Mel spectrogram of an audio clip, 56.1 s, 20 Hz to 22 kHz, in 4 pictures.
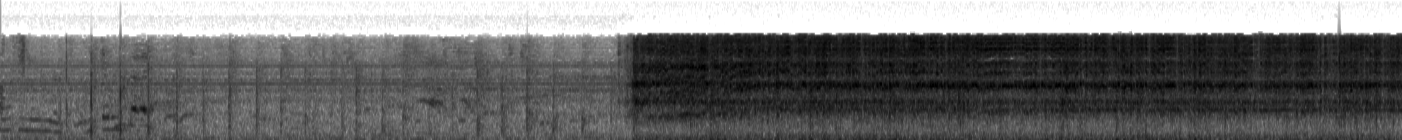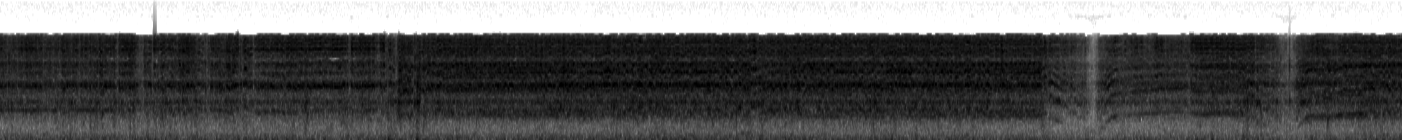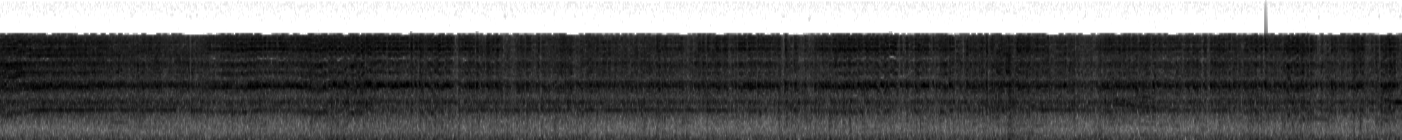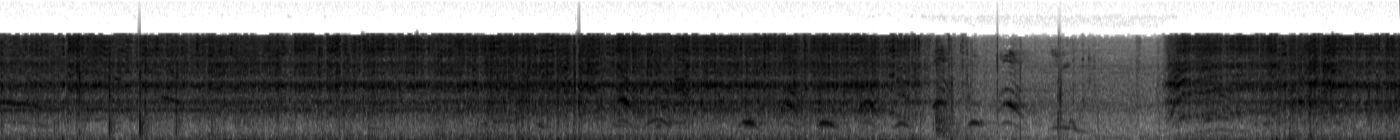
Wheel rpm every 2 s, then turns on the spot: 0, 0, 0, 130, 230, 230, 230, 230, 230, 220, 210, 210, 160, 160, 220, 230, 230, 230, 230, 230, 240, 230, 230, 230, 240, 140, 10, 200.
none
